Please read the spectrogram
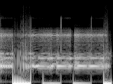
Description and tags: recording of a handheld game tronic device. i connected the device directly from the plate to the audio in of my computer. so the sound is kind of original. this sample gets an deep saw-bass insert, cause of the low batteries.
bass, game, game-device, handheld, haribo, raw, saw, synthetic, tronic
